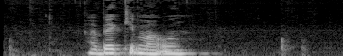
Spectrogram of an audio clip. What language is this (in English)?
Cameroon Pidgin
